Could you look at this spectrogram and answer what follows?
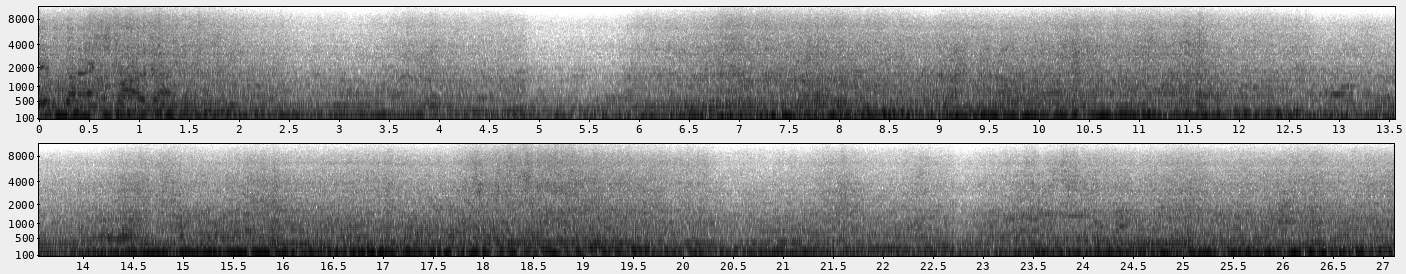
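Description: Race cars circle a short oval track in a feature race, their engines a dense, loud, continuous drone that swells and fades as packs pass, with an announcer's voice running over it.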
